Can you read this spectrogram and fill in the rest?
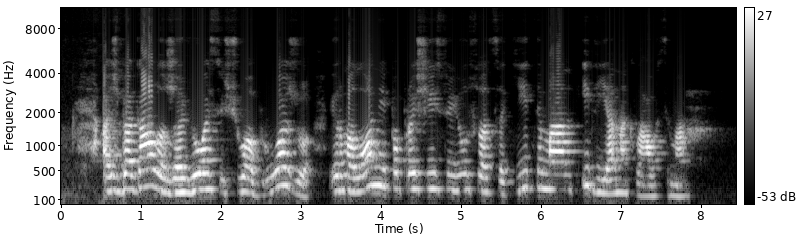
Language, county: Lithuanian, Vilnius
